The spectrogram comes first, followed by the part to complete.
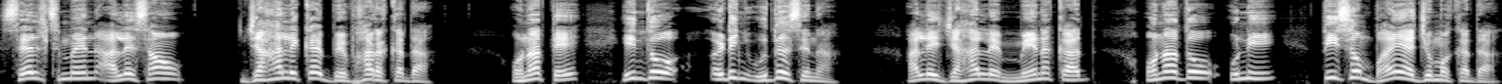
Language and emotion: Santali, angry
